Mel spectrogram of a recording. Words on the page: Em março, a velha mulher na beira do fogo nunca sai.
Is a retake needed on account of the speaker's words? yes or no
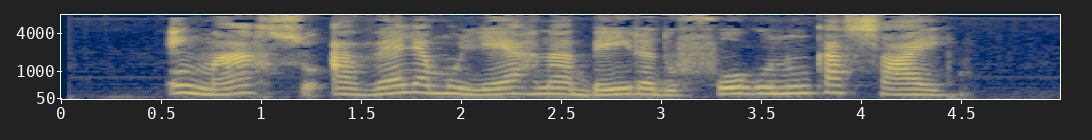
no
